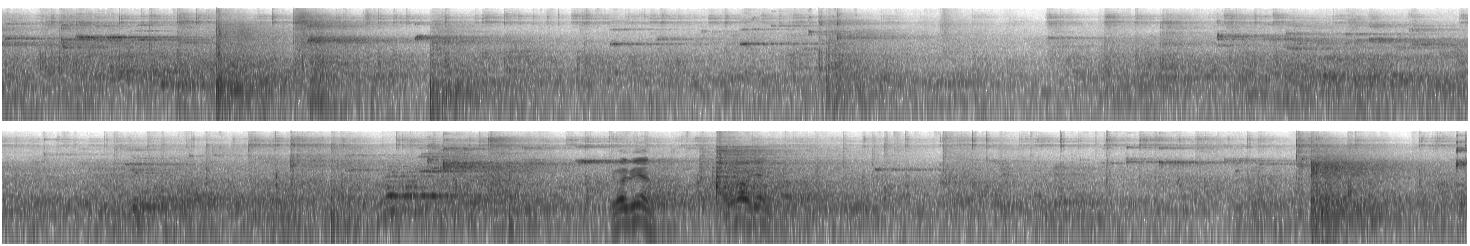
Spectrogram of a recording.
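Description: Ping-pong balls click sharply on tables and paddles in a large echoing hall.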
